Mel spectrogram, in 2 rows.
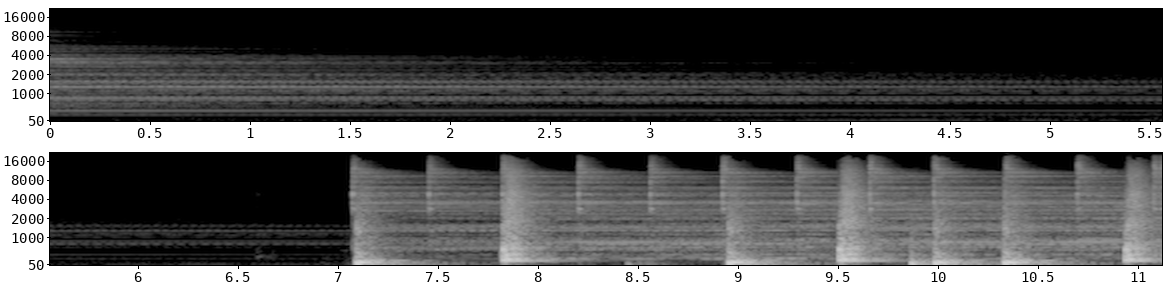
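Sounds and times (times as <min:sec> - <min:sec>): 
20 inch ride cymbal: 0:07.1 - 0:11.1.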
